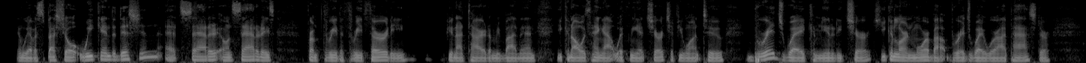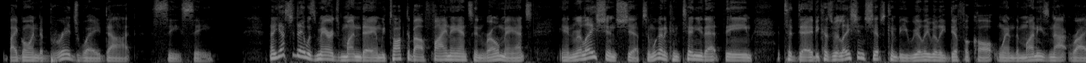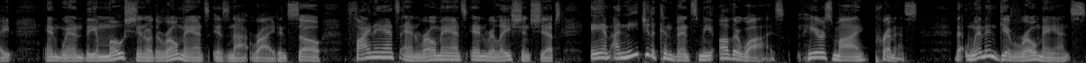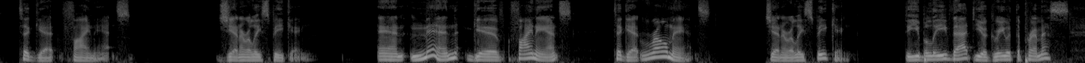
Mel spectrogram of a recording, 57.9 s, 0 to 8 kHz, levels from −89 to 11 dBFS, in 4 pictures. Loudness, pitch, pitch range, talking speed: -40 LUFS, 100 Hz, 90-125 Hz, 145 wpm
